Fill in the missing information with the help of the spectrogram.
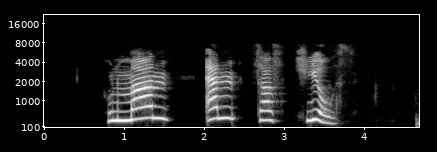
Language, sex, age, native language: Icelandic, male, 8, Icelandic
